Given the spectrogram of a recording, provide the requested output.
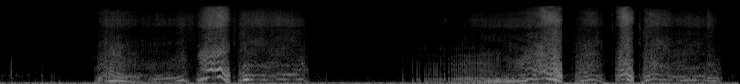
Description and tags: An InCase laptop cover with a MacBook in it.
